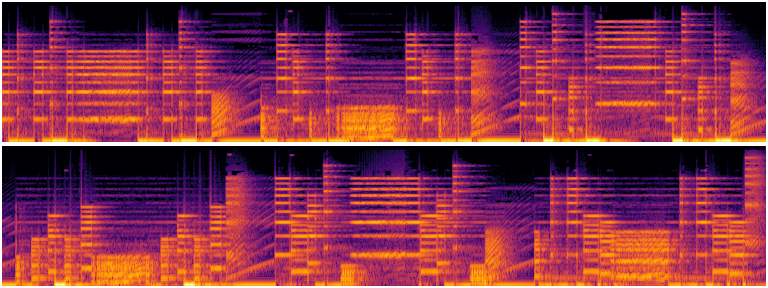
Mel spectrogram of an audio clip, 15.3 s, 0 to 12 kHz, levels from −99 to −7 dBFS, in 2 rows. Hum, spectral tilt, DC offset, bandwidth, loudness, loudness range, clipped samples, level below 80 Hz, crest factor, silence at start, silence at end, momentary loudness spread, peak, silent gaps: none; -3 dB/octave; under 0.1%; 10.5 kHz; -26 LUFS; 4 LU; under 0.1%; -38 dBFS; 12 dB; 0 s; 0 s; 10 LU; -10 dBFS; none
